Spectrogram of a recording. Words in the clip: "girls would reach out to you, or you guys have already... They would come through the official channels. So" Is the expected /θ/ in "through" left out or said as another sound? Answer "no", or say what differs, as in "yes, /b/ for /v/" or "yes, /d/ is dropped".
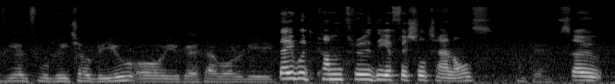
no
